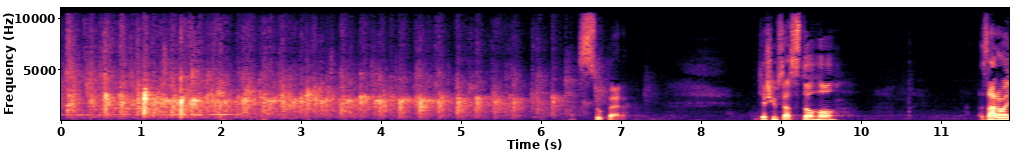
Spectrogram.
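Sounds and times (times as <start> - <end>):
crowd applauding: 0.0 - 6.8
speech: 6.7 - 7.2, 8.7 - 9.8, 11.5 - 11.8.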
